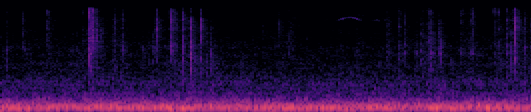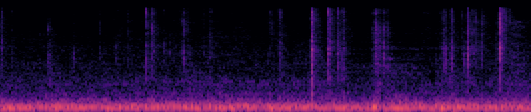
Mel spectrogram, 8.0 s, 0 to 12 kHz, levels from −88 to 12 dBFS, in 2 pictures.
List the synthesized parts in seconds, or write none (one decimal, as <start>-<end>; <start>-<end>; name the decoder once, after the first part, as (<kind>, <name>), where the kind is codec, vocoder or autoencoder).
6.6-7.3 (codec, SNAC)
